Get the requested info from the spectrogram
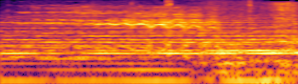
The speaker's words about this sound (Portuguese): O cavalo ficou irritado e chamou os outros monstros.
